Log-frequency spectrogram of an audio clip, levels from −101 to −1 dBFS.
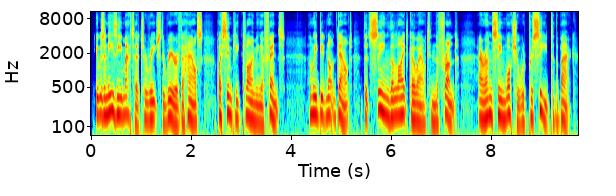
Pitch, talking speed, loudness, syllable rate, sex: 145 Hz, 240 wpm, -18 LUFS, 5.9 syllables/s, male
